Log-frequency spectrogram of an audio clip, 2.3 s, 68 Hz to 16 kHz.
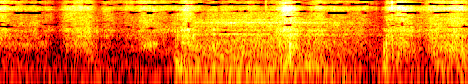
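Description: Faint rustle of cardboard trading cards, a stack of 1982 Donruss baseball cards, sliding against each other as they are thumbed through by hand, with a few small ticks.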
